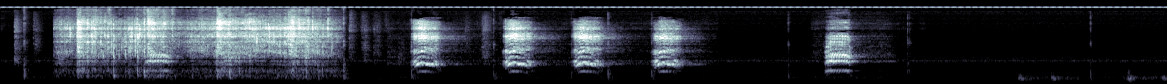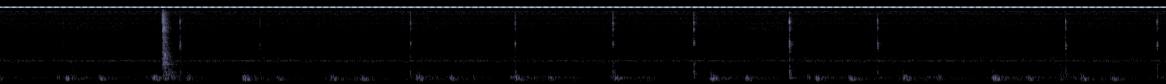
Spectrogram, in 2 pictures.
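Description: Sound effects from a story app playing through the iPad: a loud rushing noise for about three seconds, then four short harsh calls in quick succession and one more a moment later. From about ten seconds in, a soft, irregular low pulsing runs under a faint steady tone.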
